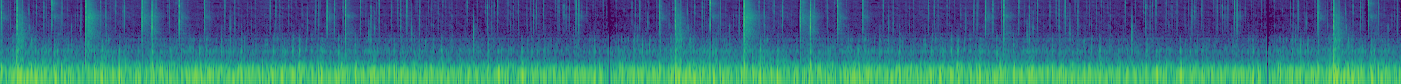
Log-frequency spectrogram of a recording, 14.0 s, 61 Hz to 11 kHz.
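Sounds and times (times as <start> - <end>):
low rumble of flames: 0.0 - 14.0
wood fire pops and snaps: 0.0 - 14.0.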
